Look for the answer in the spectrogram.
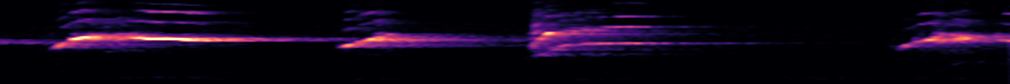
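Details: Pet canary giving an unusual song: four drawn-out whistled notes, each starting with a sharp rise and then gliding slightly downward, separated by short gaps in a quiet room.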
